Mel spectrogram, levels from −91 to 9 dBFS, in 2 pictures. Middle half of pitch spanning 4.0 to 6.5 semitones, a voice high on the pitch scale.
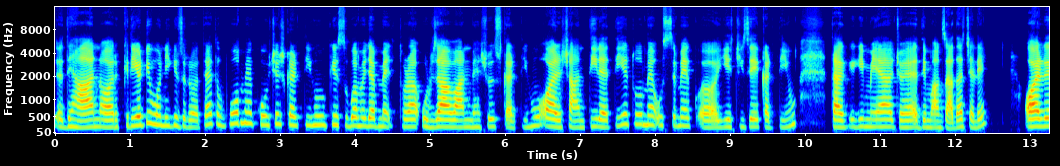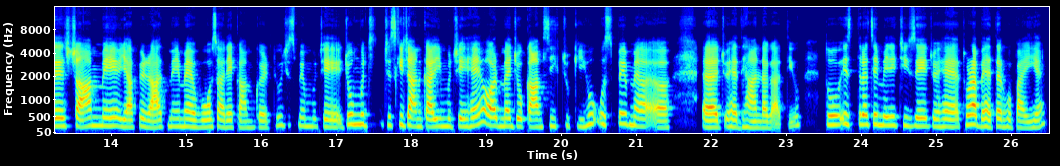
No: average, 3.5 semitones; high, 220 Hz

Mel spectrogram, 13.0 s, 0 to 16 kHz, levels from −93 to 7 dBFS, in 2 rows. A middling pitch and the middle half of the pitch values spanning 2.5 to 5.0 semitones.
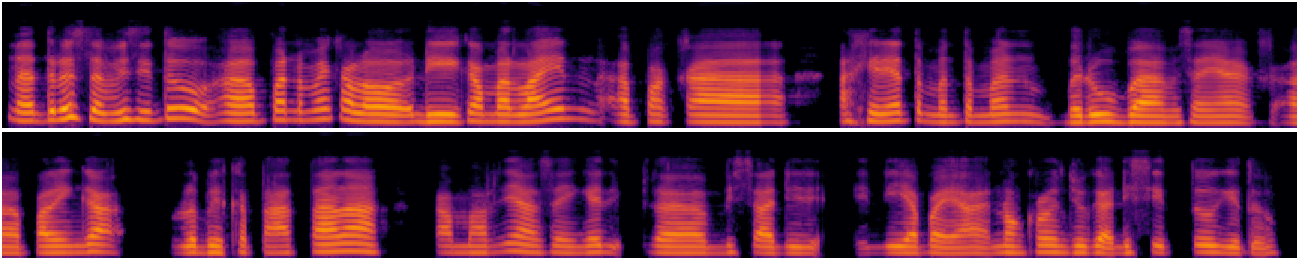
No: high, 195 Hz; average, 2.9 semitones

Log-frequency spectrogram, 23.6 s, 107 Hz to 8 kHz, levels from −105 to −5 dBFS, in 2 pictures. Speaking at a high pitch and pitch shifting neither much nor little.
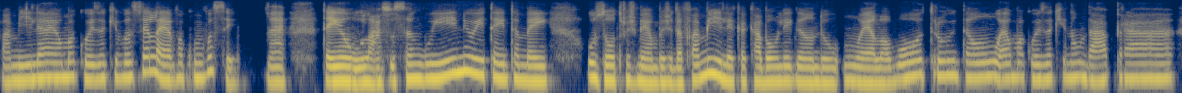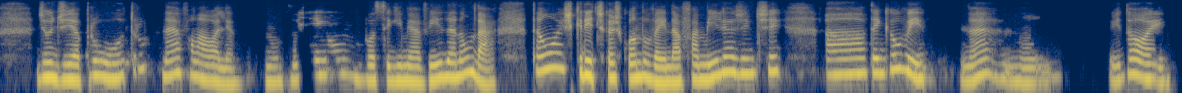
Yes: high, 210 Hz; average, 4.1 semitones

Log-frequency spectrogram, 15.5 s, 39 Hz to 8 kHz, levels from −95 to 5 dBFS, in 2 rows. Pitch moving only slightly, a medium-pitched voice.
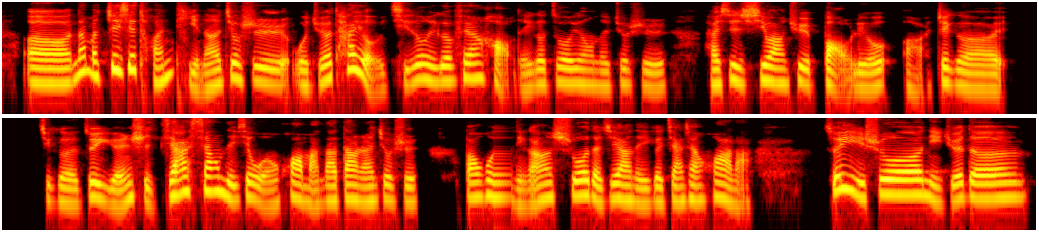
No: average, 4.0 semitones; medium, 170 Hz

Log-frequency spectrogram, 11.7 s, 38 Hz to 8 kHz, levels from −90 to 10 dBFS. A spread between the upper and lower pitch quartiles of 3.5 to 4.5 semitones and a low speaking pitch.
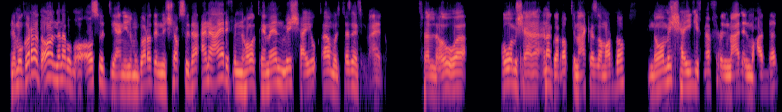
Yes: average, 3.8 semitones; low, 130 Hz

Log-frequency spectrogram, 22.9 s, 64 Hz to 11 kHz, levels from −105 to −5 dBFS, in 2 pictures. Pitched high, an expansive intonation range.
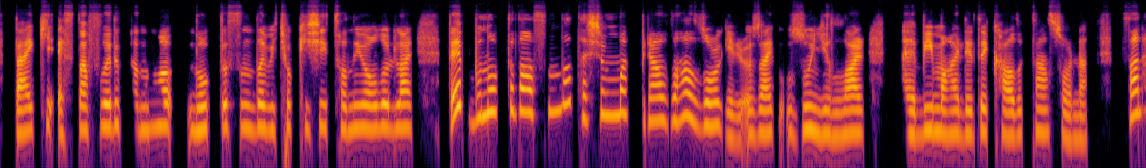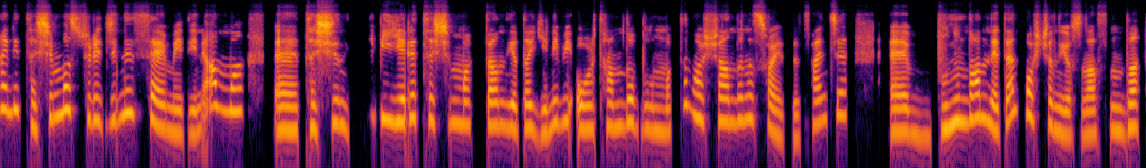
Yes: high, 225 Hz; wide, 5.8 semitones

